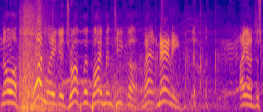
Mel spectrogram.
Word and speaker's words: Mantequilla: His name is Mantequilla. We'll call him Manny for short. Mantequilla. He's the Lucha hero. You can pronounce that better, maybe in Spanish.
